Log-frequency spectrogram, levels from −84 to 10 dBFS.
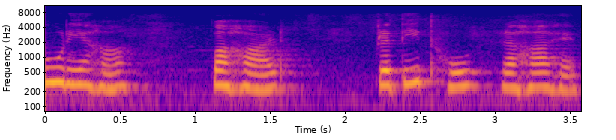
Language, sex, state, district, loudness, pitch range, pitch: Hindi, female, Bihar, West Champaran, -18 LUFS, 240-270 Hz, 250 Hz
